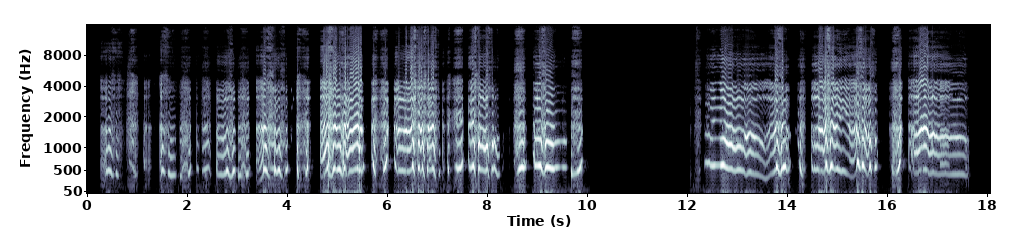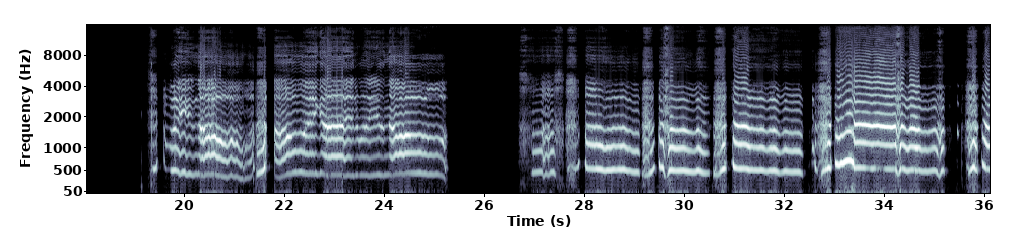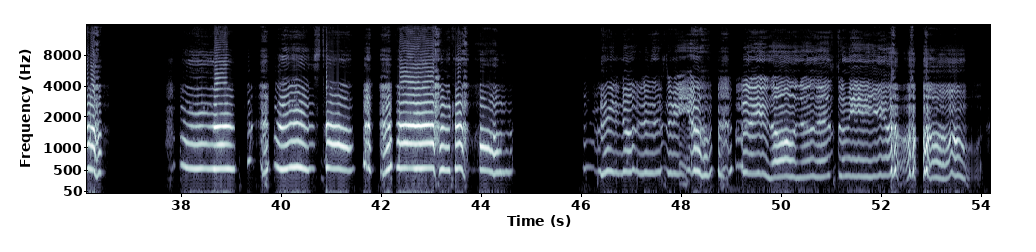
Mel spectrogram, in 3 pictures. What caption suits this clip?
Girl / Woman Sad Crying Sobbing
A girl sobbing crying "No!" "Why!" "Please, no!" "Please don't do this to me!" "I want to go home!" etc...
Microphone: AT2020
Processing: None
